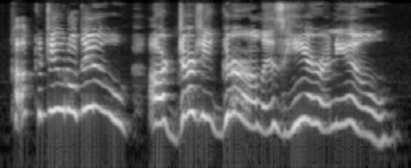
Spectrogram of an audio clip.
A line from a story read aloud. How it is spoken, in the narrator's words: the rooster on the well he cried out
